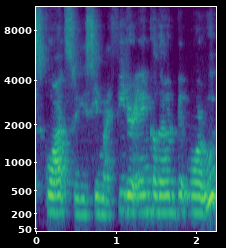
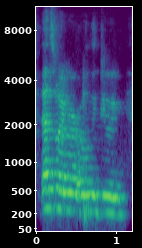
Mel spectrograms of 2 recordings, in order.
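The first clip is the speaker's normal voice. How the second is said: usual speaking voice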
